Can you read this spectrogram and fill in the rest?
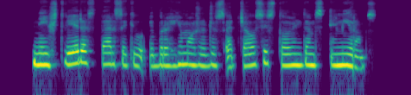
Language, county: Lithuanian, Šiauliai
